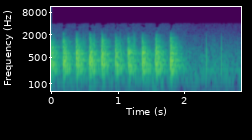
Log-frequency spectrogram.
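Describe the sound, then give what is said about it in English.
A rapid series of about nine loud, heavy knocks on a door to wake a gentleman up, evenly spaced, followed by two fainter, lighter taps after a short pause. “Knock loudly. Wake the gentleman up.”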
